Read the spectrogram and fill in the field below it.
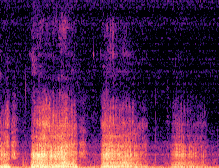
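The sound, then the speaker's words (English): A female pit bull growls at the remains of a gourd in three deep, rasping bursts separated by short pauses, fairly loud, with no other sounds around it. “They all fled, except for the pit bull, who turned at what was left of the gourd and growled.”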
